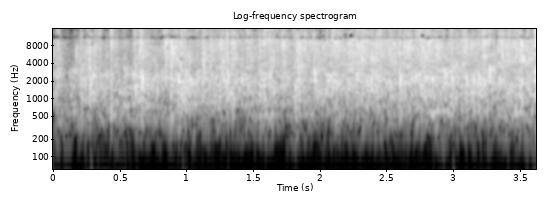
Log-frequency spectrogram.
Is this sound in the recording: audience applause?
yes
